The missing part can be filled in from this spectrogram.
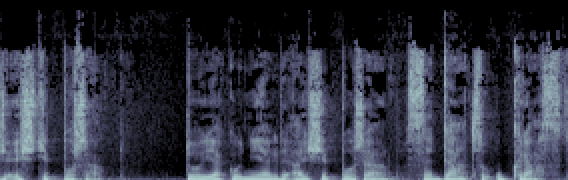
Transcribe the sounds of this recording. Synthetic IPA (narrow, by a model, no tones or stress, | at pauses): ʒɛʔɛʃcɛpo̞r̝a̰ːt̪ː | ojakoɲɛjaɡdɛʔaɛʃcɛpo̞r̝aːt̪sɛdaːt͡soʔukɾa̰ːst̪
